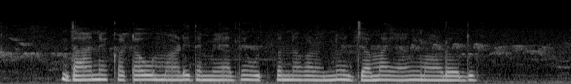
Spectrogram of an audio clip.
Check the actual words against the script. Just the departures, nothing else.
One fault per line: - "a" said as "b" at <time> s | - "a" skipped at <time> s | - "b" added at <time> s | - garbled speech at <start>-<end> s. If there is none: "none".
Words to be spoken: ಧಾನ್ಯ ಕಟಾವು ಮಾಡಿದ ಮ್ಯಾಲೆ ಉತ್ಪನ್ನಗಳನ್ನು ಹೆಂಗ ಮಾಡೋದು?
- "ಜಮಾ" added at 3.6 s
